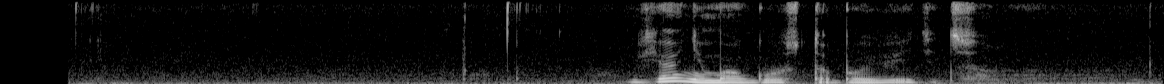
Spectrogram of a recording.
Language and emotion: Russian, sad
